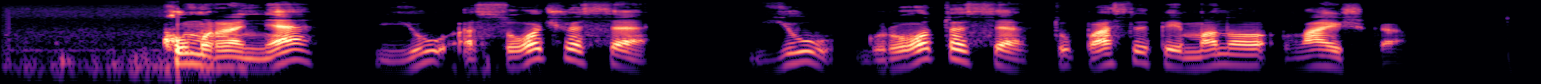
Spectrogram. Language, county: Lithuanian, Vilnius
